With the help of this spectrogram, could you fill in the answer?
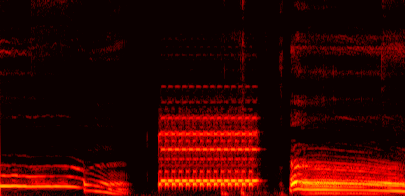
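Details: Maltese dog giving sustained, wavering howls that bend downward and fade, broken in the middle by a second of steady pulsed electronic ringing, then a fresh rising-then-level howl resumes.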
